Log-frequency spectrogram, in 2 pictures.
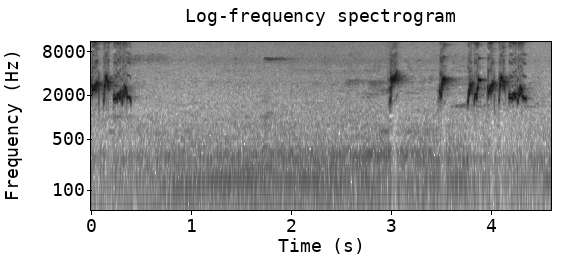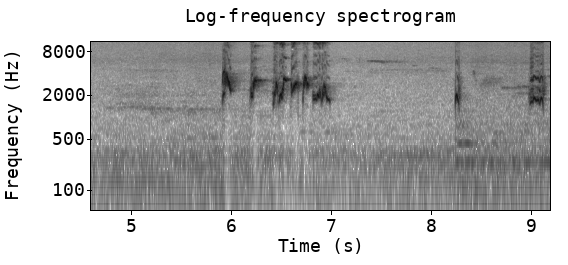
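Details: Red-whiskered bulbul kept for contest singing repeats bright, whistled phrases: an isolated sharp note, then a burst of four to six quick warbled notes, several phrases separated by pauses of one to two seconds.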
